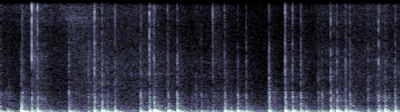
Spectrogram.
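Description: Long white acrylic nails tap quickly across a large, solid, varnished wooden tabletop in a typing-like pattern. Each tap is a short, dull knock with a low body and a faint bright click at the tip, dying away almost at once. The taps come in quick, uneven bursts, like fingers rattling on a keyboard.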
